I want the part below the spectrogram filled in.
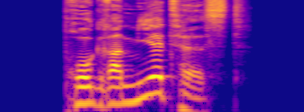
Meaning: inflection of programmieren: 1. second-person singular preterite 2. second-person singular subjunctive II
- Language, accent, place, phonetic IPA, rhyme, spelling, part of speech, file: German, Germany, Berlin, [pʁoɡʁaˈmiːɐ̯təst], -iːɐ̯təst, programmiertest, verb, De-programmiertest.ogg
